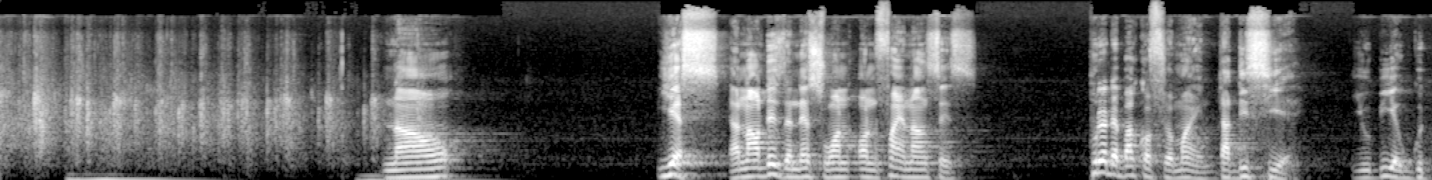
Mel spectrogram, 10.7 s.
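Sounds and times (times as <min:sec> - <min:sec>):
audience clapping hands: 0:00.0 - 0:03.6
speech: 0:02.9 - 0:03.5, 0:05.0 - 0:07.4, 0:08.2 - 0:10.7.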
